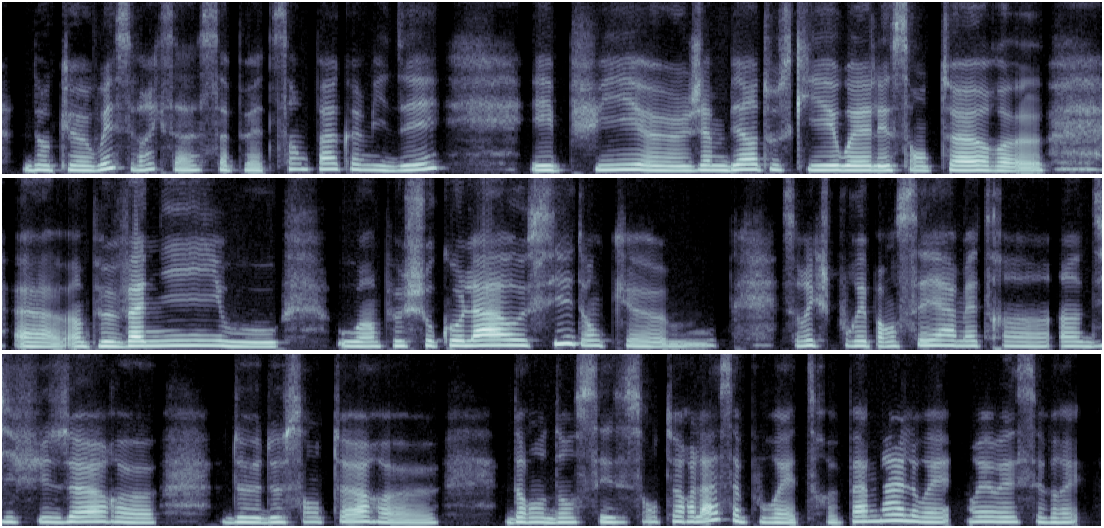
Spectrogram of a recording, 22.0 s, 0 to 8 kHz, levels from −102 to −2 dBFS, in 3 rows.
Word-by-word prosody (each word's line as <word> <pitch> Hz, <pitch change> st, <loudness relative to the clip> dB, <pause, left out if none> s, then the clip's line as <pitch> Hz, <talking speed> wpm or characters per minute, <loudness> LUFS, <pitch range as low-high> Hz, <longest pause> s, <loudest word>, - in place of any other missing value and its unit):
donc 215 Hz, 0 st, -2 dB, 0.2 s
oui, 255 Hz, +7 st, +2 dB
c'est 315 Hz, -9 st, -9 dB
vrai 225 Hz, +4 st, -2 dB
que -, -, -21 dB
ça 105 Hz, 0 st, -2 dB
ça 105 Hz, -, -6 dB
peut -, -, -9 dB
être 100 Hz, -, -4 dB
sympa 255 Hz, 0 st, -2 dB
comme 235 Hz, -3 st, -3 dB
idée 215 Hz, +9 st, +1 dB, 0.6 s
et 210 Hz, -1 st, +4 dB
puis 225 Hz, +3 st, 0 dB
heu, 200 Hz, -2 st, +3 dB
j'aime 210 Hz, +1 st, +2 dB
bien 235 Hz, +2 st, +4 dB
tout 225 Hz, 0 st, -3 dB
ce 215 Hz, -, -11 dB
qui 215 Hz, -1 st, +2 dB
est 215 Hz, -, +7 dB
ouais 205 Hz, 0 st, +6 dB
les 200 Hz, +1 st, +3 dB
senteurs, 205 Hz, 0 st, +2 dB
heu 180 Hz, -, +1 dB
heu, -, -, -7 dB, 0.5 s
un 200 Hz, +1 st, +1 dB
peu 205 Hz, +2 st, +3 dB
vanille 225 Hz, +3 st, +4 dB
ou 190 Hz, -2 st, +1 dB, 0.4 s
ou 205 Hz, 0 st, 0 dB
un 200 Hz, 0 st, 0 dB
peu 220 Hz, +1 st, -1 dB
chocolat, 235 Hz, +3 st, +5 dB
aussi. 250 Hz, +7 st, +1 dB
Donc 235 Hz, -4 st, -5 dB
hem, 100 Hz, -6 st, -4 dB, 0.4 s
c'est -, -, -10 dB
vrai 235 Hz, +2 st, 0 dB
que 220 Hz, -, -10 dB
je -, -, -13 dB
pourrais 220 Hz, -1 st, -2 dB
penser 215 Hz, +4 st, -2 dB
à 240 Hz, -1 st, +2 dB
mettre 220 Hz, -1 st, -5 dB
un 205 Hz, -1 st, -3 dB
un 210 Hz, 0 st, -1 dB
diffuseur, 220 Hz, +2 st, -1 dB
heu, 195 Hz, -2 st, -1 dB, 0.5 s
de 205 Hz, +1 st, 0 dB
de 210 Hz, +2 st, -1 dB
senteurs, 200 Hz, -, -2 dB
heu, 95 Hz, 0 st, -3 dB, 0.5 s
dans 210 Hz, -1 st, 0 dB
dans 205 Hz, +2 st, -1 dB
ces 210 Hz, 0 st, -4 dB
senteurs 225 Hz, +2 st, -4 dB
là, 305 Hz, -, +3 dB
ça 280 Hz, -6 st, -3 dB
pourrait 200 Hz, -2 st, -3 dB
être 210 Hz, -, -8 dB
pas 230 Hz, +5 st, 0 dB
mal, 270 Hz, 0 st, +2 dB
ouais, 215 Hz, -2 st, -1 dB
ouais, 230 Hz, 0 st, -1 dB
ouais, 220 Hz, 0 st, 0 dB
c'est 215 Hz, 0 st, -8 dB
vrai. 205 Hz, +2 st, -3 dB
215 Hz, 185 wpm, -23 LUFS, 200-230 Hz, 0.6 s, est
